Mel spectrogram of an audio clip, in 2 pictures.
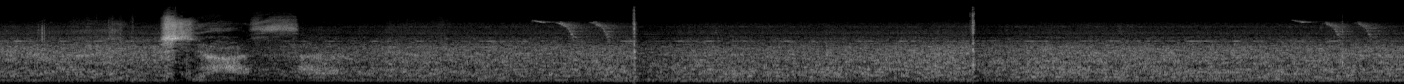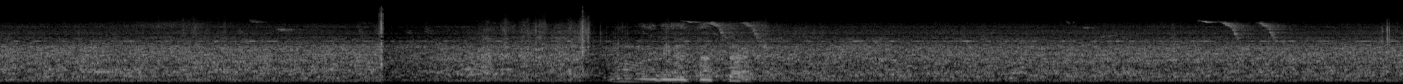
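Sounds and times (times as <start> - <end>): outdoor background noise: 0.0 - 28.0
bird chirps: 5.3 - 6.3, 13.0 - 13.8, 20.5 - 21.8, 26.0 - 27.0.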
